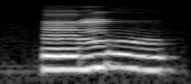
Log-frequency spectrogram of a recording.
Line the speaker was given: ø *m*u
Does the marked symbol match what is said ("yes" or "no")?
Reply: yes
